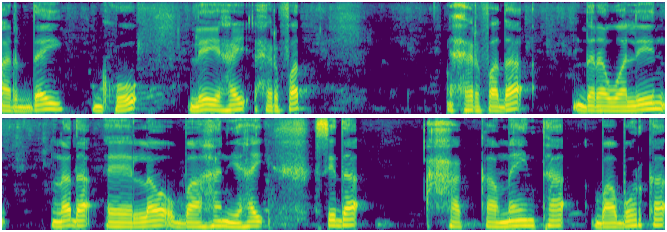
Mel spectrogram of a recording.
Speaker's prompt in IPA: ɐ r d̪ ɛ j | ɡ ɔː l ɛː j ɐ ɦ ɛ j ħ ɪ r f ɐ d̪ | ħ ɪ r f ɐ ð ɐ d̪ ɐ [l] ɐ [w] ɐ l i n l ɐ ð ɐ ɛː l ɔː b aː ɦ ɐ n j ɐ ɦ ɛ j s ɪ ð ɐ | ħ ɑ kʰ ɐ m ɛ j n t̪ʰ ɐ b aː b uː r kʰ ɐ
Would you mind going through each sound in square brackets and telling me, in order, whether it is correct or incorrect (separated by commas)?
incorrect, correct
